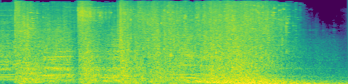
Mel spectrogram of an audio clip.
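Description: An armoured truck skids and crashes with a loud metal smash.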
